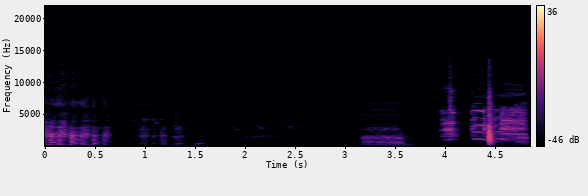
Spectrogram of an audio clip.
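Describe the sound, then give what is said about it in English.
Rooster crowing among noisy birds, a few harmonic calls rising after a stretch of talk at the start, with a louder squawking burst near the end. “Fucking birds noisy, you know.”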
